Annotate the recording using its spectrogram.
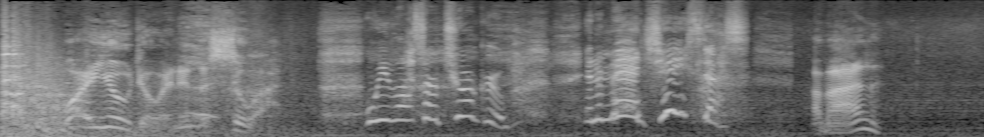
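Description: A young boy speaks.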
